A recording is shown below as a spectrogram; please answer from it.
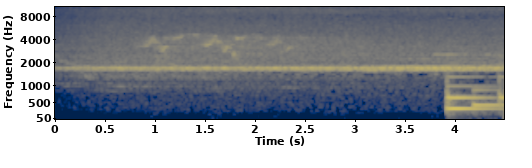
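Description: Night forest ambience: a steady, high insect drone with a few warbling bird chirps about a second in, growing slowly louder. A piano note is struck right at the end.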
